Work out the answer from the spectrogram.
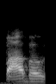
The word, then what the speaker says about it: Bobo: So to me, that tells me that that's now the third thing I've seen that says Bob-O. Yeah. You seem to think it's Bob-O.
